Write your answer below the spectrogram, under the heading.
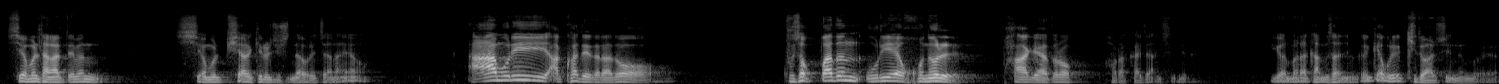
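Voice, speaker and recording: A middle-aged man preaches a Bible study with a gravelly, creaky edge to his voice. He leans into his points emphatically and speaks in a conversational way, often addressing the congregation directly. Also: mid-range voice, lively intonation, moderate pace, fairly bright tone. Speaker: pastor.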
